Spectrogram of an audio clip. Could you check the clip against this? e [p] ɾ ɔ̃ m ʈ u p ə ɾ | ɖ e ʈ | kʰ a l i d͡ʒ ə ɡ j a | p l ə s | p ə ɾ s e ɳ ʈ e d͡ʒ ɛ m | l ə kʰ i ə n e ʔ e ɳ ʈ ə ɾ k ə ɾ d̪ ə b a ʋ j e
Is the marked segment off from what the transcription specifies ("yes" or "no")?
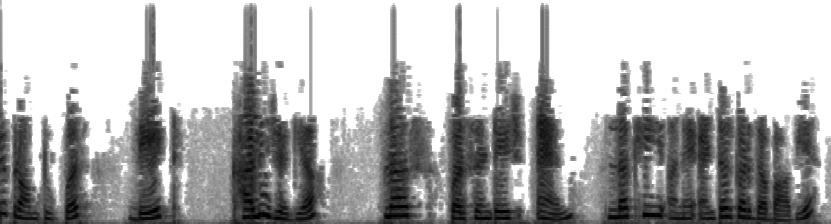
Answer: no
